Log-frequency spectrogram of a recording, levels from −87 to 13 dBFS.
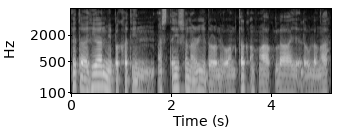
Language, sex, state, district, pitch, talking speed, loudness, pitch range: Mizo, male, Mizoram, Aizawl, 100 Hz, 175 wpm, -18 LUFS, 90-120 Hz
